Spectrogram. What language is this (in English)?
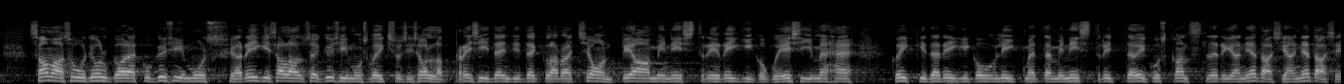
Estonian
